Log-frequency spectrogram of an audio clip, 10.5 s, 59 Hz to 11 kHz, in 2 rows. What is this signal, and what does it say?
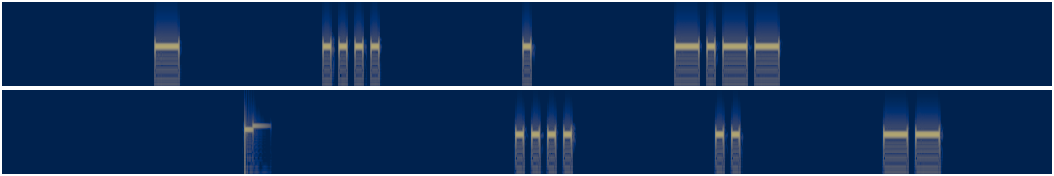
Morse code, heard as a keyed tone, about 30 wpm, spaced as for 10 wpm, 690 Hz. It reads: THEY HIM
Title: 6x Character Spacing - Top 200 Words - 30wpm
